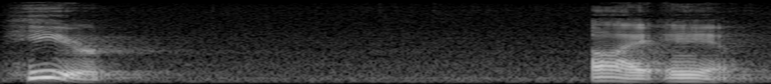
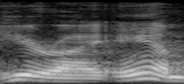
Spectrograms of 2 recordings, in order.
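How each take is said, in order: First: There is a pause after 'Here'. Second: It is said without a pause.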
